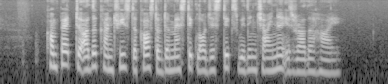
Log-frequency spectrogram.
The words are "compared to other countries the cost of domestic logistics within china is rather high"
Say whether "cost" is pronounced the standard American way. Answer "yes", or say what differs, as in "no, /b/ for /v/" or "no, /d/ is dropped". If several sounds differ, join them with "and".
yes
